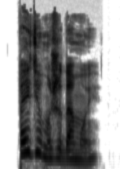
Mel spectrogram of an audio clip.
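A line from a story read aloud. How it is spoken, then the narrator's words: Calm. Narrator (Russian): спокойно произнесла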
